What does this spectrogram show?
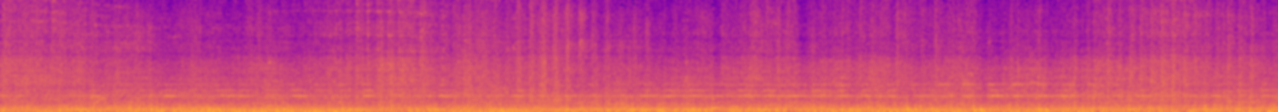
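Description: Double-stack container train's well cars rolling past close by: a steady rumble of steel wheels on the rails, with a faint high whine running through it.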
